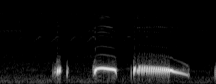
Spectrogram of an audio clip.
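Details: Decoy spotted dove calling to provoke caged doves: two short soft notes, then a bright, level mid-pitched coo and a longer, slightly buzzy coo that slides downward. The recording is clean and quiet.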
